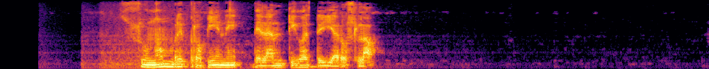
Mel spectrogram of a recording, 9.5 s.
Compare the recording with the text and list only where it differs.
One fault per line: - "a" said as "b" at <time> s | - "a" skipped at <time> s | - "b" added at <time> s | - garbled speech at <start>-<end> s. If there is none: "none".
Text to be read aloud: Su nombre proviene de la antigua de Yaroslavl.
none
